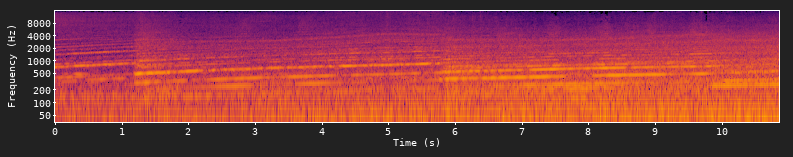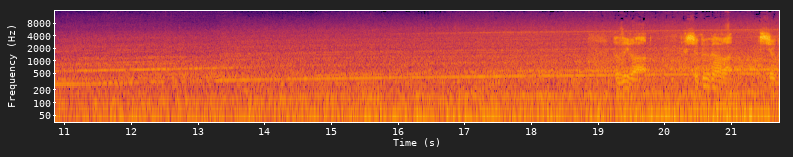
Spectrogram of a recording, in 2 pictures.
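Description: An electric train motor whines, rising in pitch as the train speeds up.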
